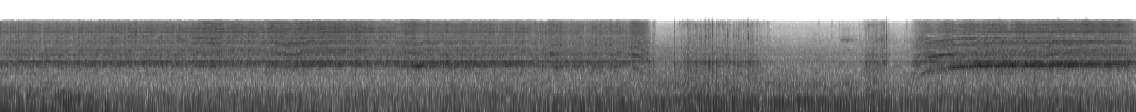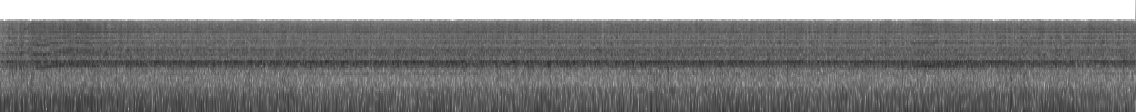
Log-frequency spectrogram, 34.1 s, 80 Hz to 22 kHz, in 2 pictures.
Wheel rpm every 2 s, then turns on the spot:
230, 230, 230, 230, 150, 20, 30, 190, 220, 230, 230, 230, 230, 230, 230, 230, 230.
10-12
